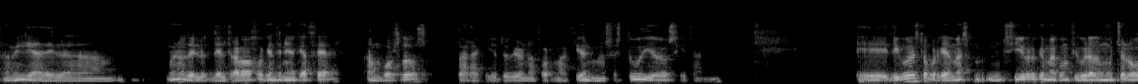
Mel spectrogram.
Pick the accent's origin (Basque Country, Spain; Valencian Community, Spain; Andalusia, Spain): Basque Country, Spain; Bilbao; Y ahora mismo me encuentro en Bilbao, en mi ciudad natal, donde trabajo, donde vivo. Bilbao es una ciudad que está al norte de España, sea que soy de tierras norteñas.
